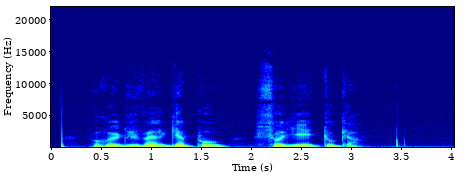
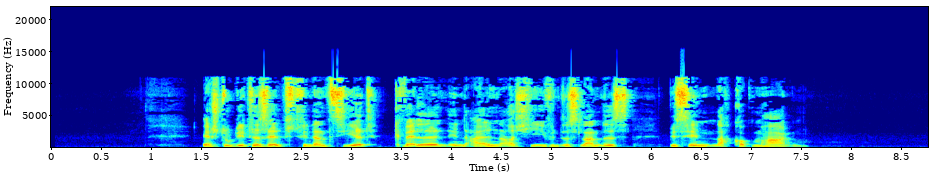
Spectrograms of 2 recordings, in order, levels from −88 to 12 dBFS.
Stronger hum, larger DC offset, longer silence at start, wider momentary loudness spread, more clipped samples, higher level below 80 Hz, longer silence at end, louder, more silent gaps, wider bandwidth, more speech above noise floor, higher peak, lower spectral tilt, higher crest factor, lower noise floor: neither; neither; second, 0.1 s vs 1.5 s; first, 19 LU vs 11 LU; neither; about the same, -56 dBFS vs -60 dBFS; second, 0.95 s vs 1.3 s; second, -33 LUFS vs -14 LUFS; neither; about the same, 12.5 kHz vs 13.5 kHz; second, 33 dB vs 53 dB; second, -16 dBFS vs 0 dBFS; first, -8.5 dB/octave vs -2 dB/octave; about the same, 18 dB vs 18 dB; second, -64 dBFS vs -69 dBFS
